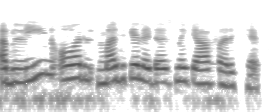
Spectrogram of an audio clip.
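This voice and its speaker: High-voiced woman teaching tajweed. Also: no echo, muffled recording. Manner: patient, explains step by step, models sounds slowly. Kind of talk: online class lecture.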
